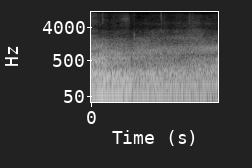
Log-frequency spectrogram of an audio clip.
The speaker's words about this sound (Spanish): así como ahorita van pasando coches muy cerca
